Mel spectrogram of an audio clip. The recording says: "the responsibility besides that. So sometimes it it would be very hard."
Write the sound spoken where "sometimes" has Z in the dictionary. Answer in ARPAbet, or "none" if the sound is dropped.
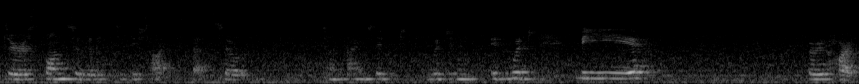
Z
